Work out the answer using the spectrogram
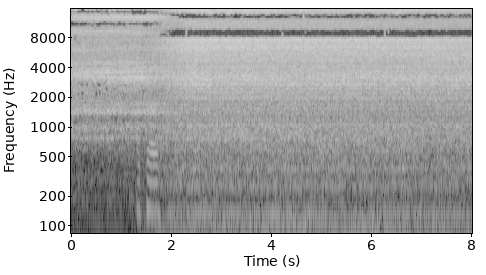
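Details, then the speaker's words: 1973 American LaFrance Pioneer fire engine, Detroit Diesel 6-71, brake pedal held: loud steady hiss of escaping air from leaking front quick release valve in air brake system. "okay all right so that is the quick release valve in the front air brake system that is leaking"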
